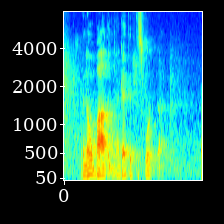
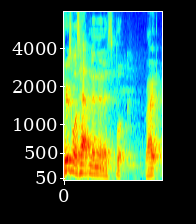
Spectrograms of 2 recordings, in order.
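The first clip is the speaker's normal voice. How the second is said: normal talking voice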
